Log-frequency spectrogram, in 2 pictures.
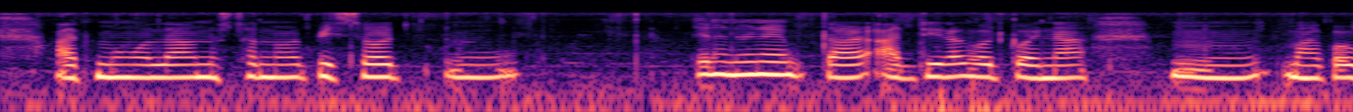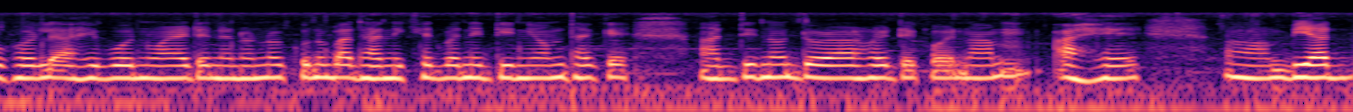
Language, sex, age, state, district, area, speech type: Assamese, female, 18-30, Assam, Nagaon, rural, spontaneous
